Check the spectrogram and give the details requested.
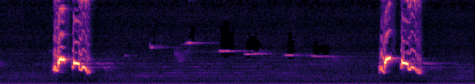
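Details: A red-whiskered bulbul repeats a short two-note warbled phrase twice, roughly three seconds apart, with faint thin high whistles in the gap.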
